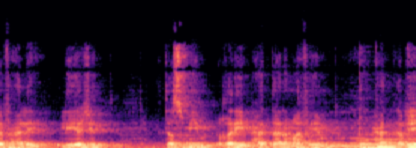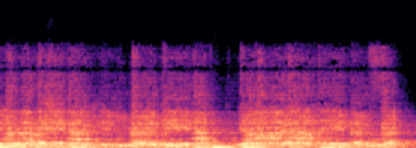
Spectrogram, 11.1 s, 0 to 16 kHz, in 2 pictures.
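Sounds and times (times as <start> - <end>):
choir singing held notes: 4.6 - 11.0.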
